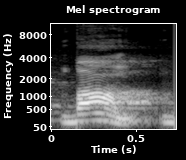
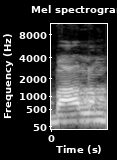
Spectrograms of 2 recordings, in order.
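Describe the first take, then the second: First: बाम in one syllable, no L; silent L. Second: बालम in two syllables with L; wrong sounded L. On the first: Teacher models the correct word, बाम with silent L. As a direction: say बाम leaving L out. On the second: Teacher quoting wrong readers, बालम with L. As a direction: pronounce the L in बालम. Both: Shown as a demonstration. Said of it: "जो कि गलत sound है".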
